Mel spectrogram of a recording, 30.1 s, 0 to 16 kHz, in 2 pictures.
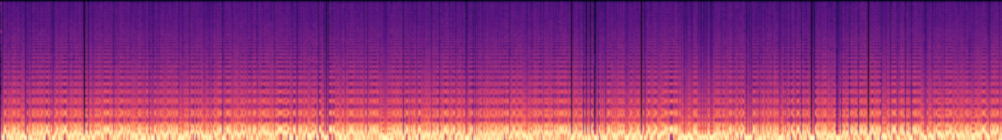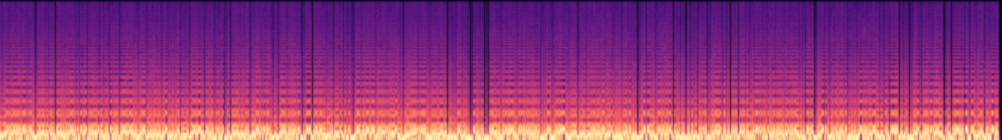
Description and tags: This kind of noise randomly generates the values -1 or +1 at a given rate per second. This number is the frequency. In this example the frequency is 400 Hz. The algorithm for this noise was created two years ago by myself in C++, as an imitation of noise generators in SuperCollider 2.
